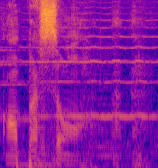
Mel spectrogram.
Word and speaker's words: en passant: and prove your innocence en passant. I don't know if this is how you pronounce it in English, but in French, that's how you would, because this is French.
